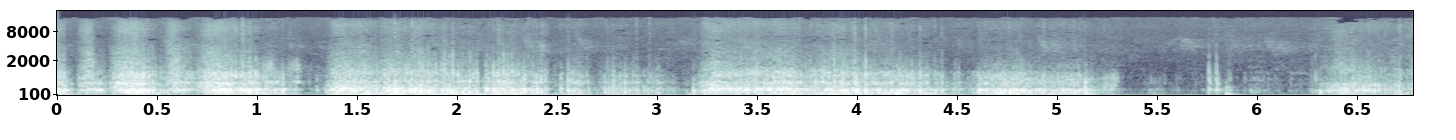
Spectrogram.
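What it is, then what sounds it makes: Foam microphone windscreen being scratched. Fingertips scratch and squeeze a black foam windscreen on a microphone. The result is a dense, low, rumbling rustle in sustained bursts, with brief quieter gaps near the one-second, three-second and five-and-a-half-second marks.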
